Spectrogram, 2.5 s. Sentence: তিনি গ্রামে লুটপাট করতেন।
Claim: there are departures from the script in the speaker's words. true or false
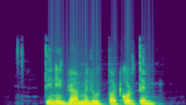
false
